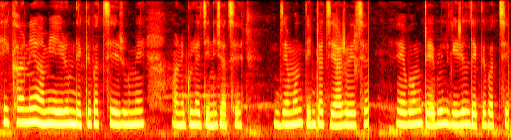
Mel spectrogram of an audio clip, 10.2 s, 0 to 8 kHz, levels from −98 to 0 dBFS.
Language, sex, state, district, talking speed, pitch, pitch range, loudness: Bengali, female, West Bengal, Cooch Behar, 105 wpm, 230 Hz, 225-245 Hz, -13 LUFS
